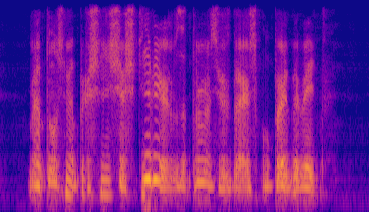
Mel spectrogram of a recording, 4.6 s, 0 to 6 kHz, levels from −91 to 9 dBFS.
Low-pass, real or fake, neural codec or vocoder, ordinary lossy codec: 5.4 kHz; fake; autoencoder, 44.1 kHz, a latent of 192 numbers a frame, MeloTTS; Opus, 64 kbps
